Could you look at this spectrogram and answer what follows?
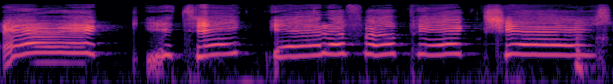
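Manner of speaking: clumsily done, very high-pitched, drawn-out voice. Quoting a friend's praise of their photos, bad imitation of a friend's voice. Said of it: "a really bad imitation of her voice".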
